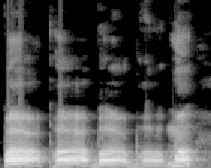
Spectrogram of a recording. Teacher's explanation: ओष्ठ्य म्हणजे ओठ. ओठाची एकमेकांना हालचाल होते, स्पर्श होते, त्याला ओष्ठ्यवर्ण म्हणतात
